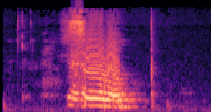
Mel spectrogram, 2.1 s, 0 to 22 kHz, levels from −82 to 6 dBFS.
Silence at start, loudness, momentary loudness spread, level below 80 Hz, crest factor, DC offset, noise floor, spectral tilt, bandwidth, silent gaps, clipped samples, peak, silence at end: 0.6 s; -6 LUFS; 22 LU; -50 dBFS; 10 dB; under 0.1%; -41 dBFS; -2 dB/octave; over 20 kHz; none; 0.3%; 0 dBFS; 0.55 s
